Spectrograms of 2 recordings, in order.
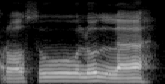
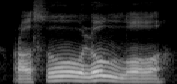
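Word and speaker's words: رسول الله: dibaca Allah Rasulullah didahului sebelum kalimat Allah itu ada harokat dhomah Rasulullah bertemu dengan lafaz Allah maka dibacanya Rasulullah nggak dibaca kalau ada yang baca Rasulullah itu cara bacanya Salah tapi yang benar dibaca tebal Rasulullah atau kalimat yang lain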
